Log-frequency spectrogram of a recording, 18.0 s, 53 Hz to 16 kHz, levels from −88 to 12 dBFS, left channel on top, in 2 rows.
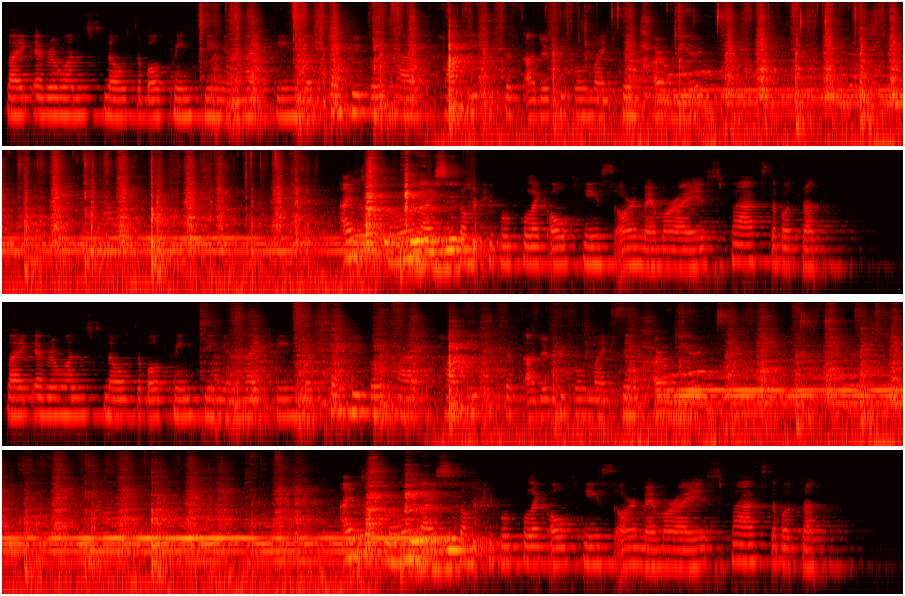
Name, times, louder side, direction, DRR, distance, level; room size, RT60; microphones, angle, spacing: voice 1, 0.0-7.1 12.4-17.1, left 1 dB, 5° left, 7 dB, 0.4 m, -44 dB
sound 1, 1.7-1.8 2.0-2.6 2.9-4.2 4.4-12.2 12.5-13.7, left 3 dB, 60° left, 0.8 m, -39 dB
sound 2, 4.2-12.7, right 1 dB, 75° right, 1.9 m, -51 dB
sound 3, 6.5-13.5, right 6 dB, 50° right, 0.5 m, -41 dB
voice 2, 8.3-10.7, left 1 dB, 80° left, 2 dB, 1.7 m, -54 dB
11.5 x 5.6 x 3.2 m, 1.2 s
head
